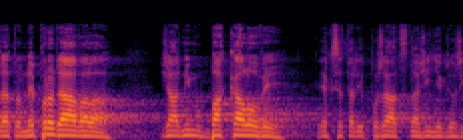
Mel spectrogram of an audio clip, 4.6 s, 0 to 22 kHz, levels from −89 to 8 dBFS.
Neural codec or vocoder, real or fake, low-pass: none; real; 10.8 kHz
